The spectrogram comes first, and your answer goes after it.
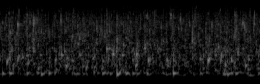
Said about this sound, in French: Donc indéterminé, pour nous, ce n'est pas satisfaisant, surtout quand on est sur un petit ruisseau avec de telles caractéristiques.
